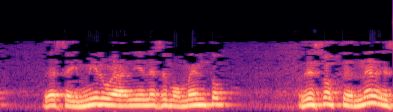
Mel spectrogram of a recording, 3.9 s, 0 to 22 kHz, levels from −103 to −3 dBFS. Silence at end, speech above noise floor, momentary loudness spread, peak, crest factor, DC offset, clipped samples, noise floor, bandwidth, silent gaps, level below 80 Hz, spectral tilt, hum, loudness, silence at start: 0 s; 30 dB; 8 LU; -2 dBFS; 12 dB; under 0.1%; under 0.1%; -42 dBFS; 5.8 kHz; none; -58 dBFS; -13.5 dB/octave; none; -13 LUFS; 0 s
